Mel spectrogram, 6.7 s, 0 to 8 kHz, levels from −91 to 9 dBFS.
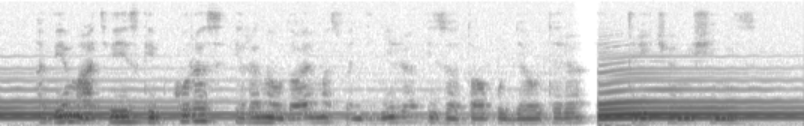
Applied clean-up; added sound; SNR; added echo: none; Guitar; -3 dB; reverberation time 0.2 s.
